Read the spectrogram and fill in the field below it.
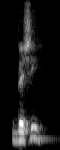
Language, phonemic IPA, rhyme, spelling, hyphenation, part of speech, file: Dutch, /bəˈzi/, -i, bezie, be‧zie, verb, Nl-bezie.ogg
- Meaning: inflection of bezien: 1. first-person singular present indicative 2. second-person singular present indicative 3. imperative 4. singular present subjunctive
